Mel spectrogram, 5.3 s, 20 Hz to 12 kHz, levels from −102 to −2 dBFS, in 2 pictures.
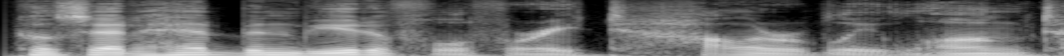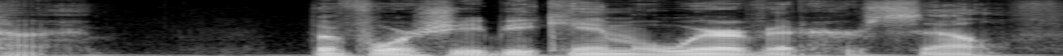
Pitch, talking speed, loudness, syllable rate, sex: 85 Hz, 180 wpm, -23 LUFS, 6.5 syllables/s, male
